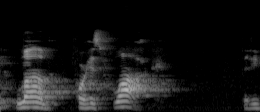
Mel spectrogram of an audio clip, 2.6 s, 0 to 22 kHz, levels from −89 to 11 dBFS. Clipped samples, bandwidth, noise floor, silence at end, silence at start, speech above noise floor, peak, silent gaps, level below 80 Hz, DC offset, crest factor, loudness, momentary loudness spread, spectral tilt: under 0.1%; 7.4 kHz; -77 dBFS; 0 s; 0 s; 47 dB; -12 dBFS; none; -90 dBFS; under 0.1%; 22 dB; -31 LUFS; 15 LU; -4 dB/octave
